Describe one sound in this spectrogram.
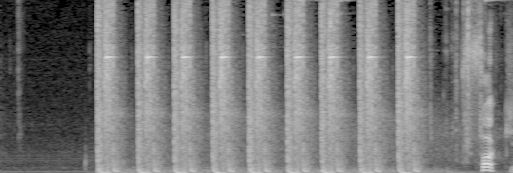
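Rapid gunshots fire in quick succession.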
